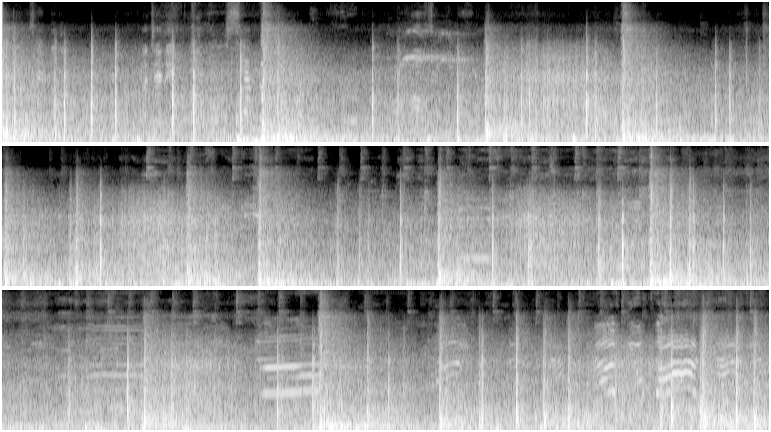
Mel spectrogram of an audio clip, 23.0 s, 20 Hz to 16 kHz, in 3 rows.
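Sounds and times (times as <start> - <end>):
fireworks bangs: 0.0 - 23.0
fireworks rumble and crackle: 0.0 - 23.0.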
